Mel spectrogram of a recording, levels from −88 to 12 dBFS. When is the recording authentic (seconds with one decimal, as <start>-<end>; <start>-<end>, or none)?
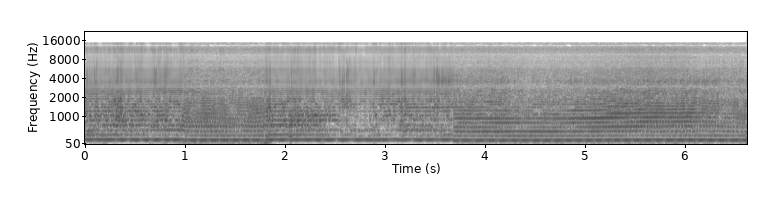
1.0-1.8; 3.7-6.6

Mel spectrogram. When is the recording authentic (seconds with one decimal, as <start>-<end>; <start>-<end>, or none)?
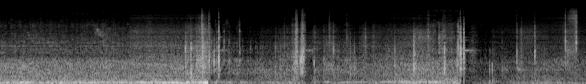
0.0-1.3; 2.1-2.6; 4.3-4.9

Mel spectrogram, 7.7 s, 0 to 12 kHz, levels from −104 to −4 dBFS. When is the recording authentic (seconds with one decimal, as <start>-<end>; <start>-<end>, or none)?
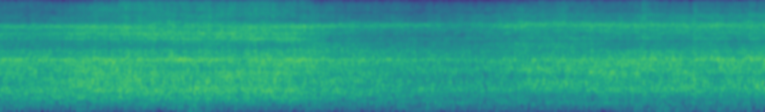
none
